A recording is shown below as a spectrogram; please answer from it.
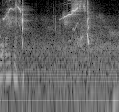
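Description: Baby monkey giving two high-pitched squeaky calls, each a quick gliding squeal, the second about a second after the first.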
